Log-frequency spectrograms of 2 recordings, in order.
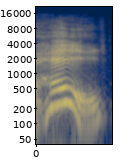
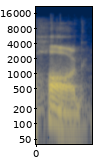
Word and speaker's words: Hague: do know somebody that pronounced the Hague a lot differently um and they called it the hog um so I was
